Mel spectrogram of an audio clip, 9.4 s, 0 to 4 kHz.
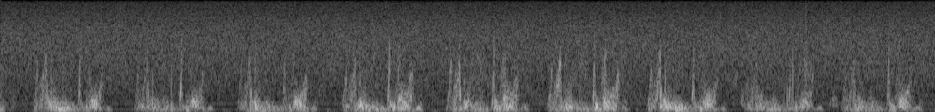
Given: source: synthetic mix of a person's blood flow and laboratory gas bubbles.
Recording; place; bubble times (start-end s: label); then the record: Doppler ultrasound of blood flow; precordium
7.33-7.45 s: bubbles
8.00-8.14 s: bubbles
8.27-8.39 s: bubbles
8.52-8.63 s: bubbles
From the record:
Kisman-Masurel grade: 211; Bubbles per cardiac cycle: several, 3 to 8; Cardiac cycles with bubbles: 1 to 10%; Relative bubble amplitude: barely perceptible (0.100 to 0.250); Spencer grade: 1 (occasional bubble signal discernible with the cardiac motion signal, with majority of cardiac periods free of bubbles); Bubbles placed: only in the low amplitude regions of the cardiac cycle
